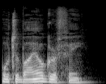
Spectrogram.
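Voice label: "autobiography", British English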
